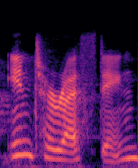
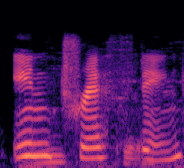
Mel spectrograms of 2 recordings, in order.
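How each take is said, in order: First: It is said with all four syllables. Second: It is said with only three syllables. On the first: The speaker calls it wrong. "not interesting" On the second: The speaker calls it right. "the same thing happens with interesting"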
